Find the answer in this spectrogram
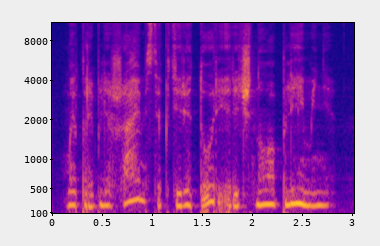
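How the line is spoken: Whisper. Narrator (Russian): шепнул Клубок

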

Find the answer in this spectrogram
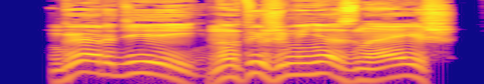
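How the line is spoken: Man's sly chuckle. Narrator (Russian): хитро хохотнул мужчина

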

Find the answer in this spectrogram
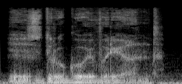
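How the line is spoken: Grim. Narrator (Russian): мрачно произнес боец

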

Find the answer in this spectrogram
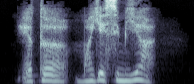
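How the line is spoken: Trembling breathed voice. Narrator (Russian): дрогнувшим голосом выдохнул Змеулан

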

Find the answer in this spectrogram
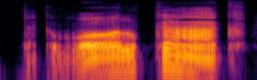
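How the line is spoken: Suddenly fading, sinking voice. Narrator (Russian): опадающим голосом вдруг произнес Овчинников

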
